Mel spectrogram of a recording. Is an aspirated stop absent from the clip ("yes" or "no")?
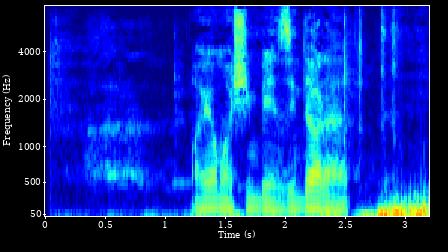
yes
